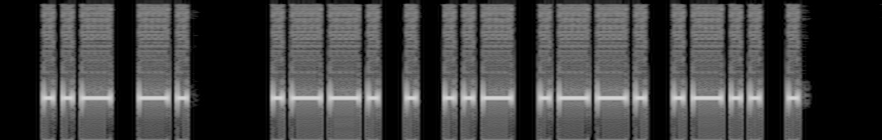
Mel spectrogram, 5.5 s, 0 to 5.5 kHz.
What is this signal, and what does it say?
Morse code, heard as a keyed tone, about 20 wpm, 800 Hz. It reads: UN PEUPLE
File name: cours-du-mercredi / audios / cours-858-texte-clais-vitesse-19mpm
